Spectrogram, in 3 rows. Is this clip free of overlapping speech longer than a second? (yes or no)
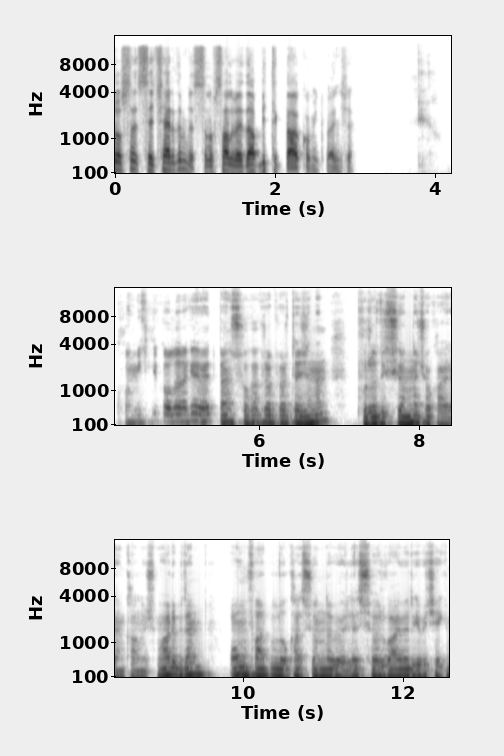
yes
